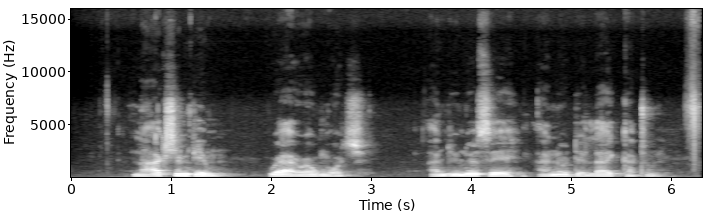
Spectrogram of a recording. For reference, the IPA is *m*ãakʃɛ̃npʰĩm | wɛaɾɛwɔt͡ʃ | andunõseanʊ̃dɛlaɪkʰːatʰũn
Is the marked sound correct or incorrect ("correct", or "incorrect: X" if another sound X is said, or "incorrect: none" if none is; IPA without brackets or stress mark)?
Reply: incorrect: n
